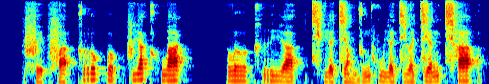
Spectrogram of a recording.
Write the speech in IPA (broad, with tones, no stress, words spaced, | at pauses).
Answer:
fe˨˩ʔfa˨˩ʔ kro˥˩k̚lo˨˩k̚fi˥˩a̯ kʰwa˥˩k̚ | lɤː˧kʰri˧a̯ | t͡ɕʰi˨˩a̯t͡ɕa˨˩mdu˦˥n kwi˨˩a̯t͡ɕɯ˩˦a̯t͡ɕɛː˦˥n t͡ɕʰa˥˩ʔ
